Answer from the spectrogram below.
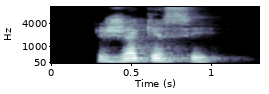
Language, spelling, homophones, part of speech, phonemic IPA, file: French, jacasser, jacassai / jacassé / jacassez, verb, /ʒa.ka.se/, LL-Q150 (fra)-jacasser.wav
- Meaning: 1. to caw 2. to chatter, to gossip, to jabber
